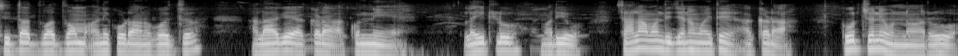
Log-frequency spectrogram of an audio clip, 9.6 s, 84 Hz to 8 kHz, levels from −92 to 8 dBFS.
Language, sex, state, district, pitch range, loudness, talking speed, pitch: Telugu, male, Andhra Pradesh, Sri Satya Sai, 110-130 Hz, -16 LUFS, 95 wpm, 120 Hz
